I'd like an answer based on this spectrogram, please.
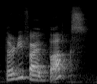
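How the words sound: It sounds casual and dismissive. The price is very small. "that's nothing"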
